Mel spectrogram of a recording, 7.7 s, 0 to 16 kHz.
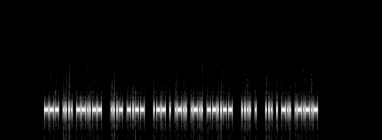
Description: Morse code, heard as a keyed tone, about 42 wpm, 690 Hz. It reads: OH, VY WELL, HE SED.
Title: Sentences from Top 500 Words and Abbreviations 45wpm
